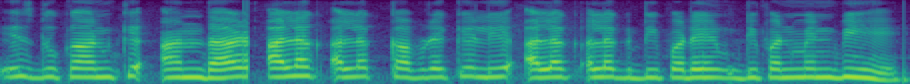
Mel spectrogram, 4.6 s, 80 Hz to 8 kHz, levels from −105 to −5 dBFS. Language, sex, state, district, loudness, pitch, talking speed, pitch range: Hindi, female, Uttar Pradesh, Muzaffarnagar, -26 LUFS, 260 Hz, 160 wpm, 250-265 Hz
